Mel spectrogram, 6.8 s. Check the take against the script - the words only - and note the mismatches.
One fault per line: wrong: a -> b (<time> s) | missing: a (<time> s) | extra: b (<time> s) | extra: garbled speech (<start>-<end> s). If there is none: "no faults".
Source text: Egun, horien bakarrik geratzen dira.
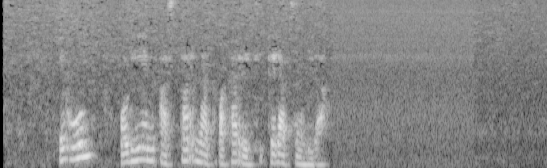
extra: aztarnak (2.1 s)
